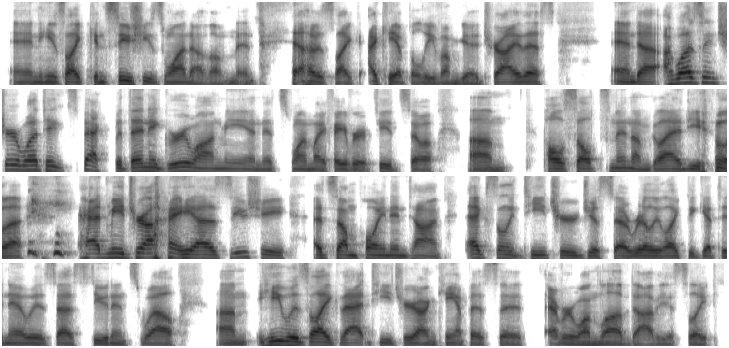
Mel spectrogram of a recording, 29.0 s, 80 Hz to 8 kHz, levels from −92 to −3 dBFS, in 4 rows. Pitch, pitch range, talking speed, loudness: 105 Hz, 95-125 Hz, 175 wpm, -23 LUFS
